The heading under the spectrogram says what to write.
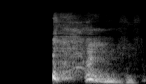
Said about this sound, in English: Excuse me, I have that cough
